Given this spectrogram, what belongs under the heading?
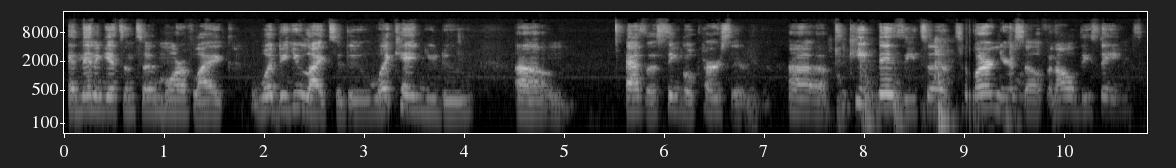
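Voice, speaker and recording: Woman host with a cold, nasal, lively and laughing, heard a little off-mic. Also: on the low side, moderate pace, recorded from a distance, rough recording. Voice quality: animated and laughing often. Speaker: podcast host. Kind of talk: casual conversation.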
